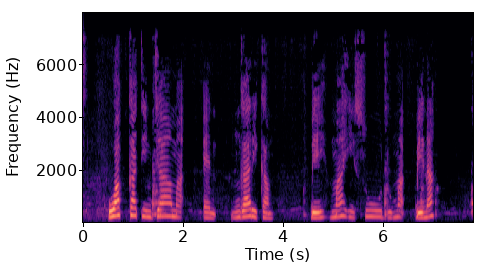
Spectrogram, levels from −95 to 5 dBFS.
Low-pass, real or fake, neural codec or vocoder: 7.2 kHz; real; none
